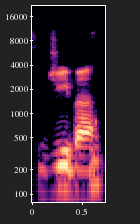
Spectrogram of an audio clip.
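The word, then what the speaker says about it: Njigba: It's N-J-I-G-B-A. – I think you may have had it right the first time.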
